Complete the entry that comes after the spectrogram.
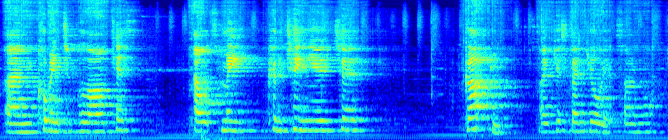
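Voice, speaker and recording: A woman in her sixties giving a gentle, unhurried testimonial with pauses. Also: fairly high pitch, steady tone. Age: 60s. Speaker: class member giving a testimonial. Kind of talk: interview testimonial. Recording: echoey hall from far off, soft music behind.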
